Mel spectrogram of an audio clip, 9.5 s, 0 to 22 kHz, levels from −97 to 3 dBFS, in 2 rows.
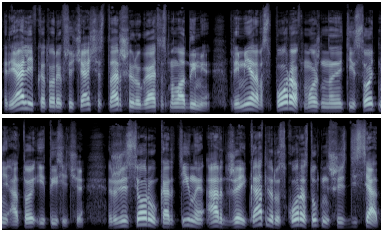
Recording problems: thin; very; fading below 300 Hz

